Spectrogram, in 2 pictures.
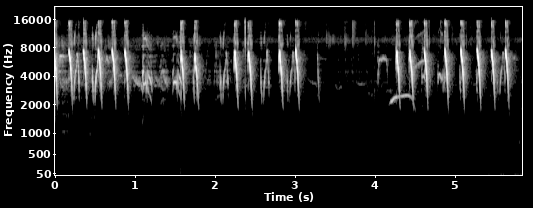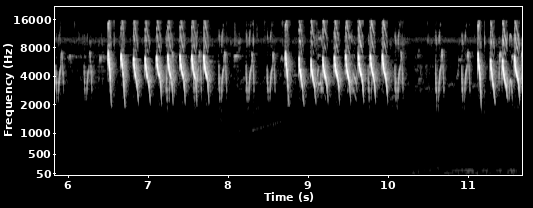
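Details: Bar-winged prinia song played to make birds sing: long trains of fast, shrill chirps, one pause of about a second, then more energetic rapid series.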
